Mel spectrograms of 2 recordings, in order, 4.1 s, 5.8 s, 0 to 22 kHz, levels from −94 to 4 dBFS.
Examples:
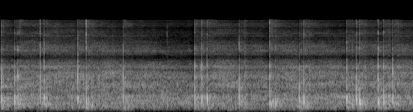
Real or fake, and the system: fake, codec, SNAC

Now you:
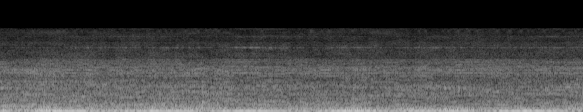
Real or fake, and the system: fake, codec, SNAC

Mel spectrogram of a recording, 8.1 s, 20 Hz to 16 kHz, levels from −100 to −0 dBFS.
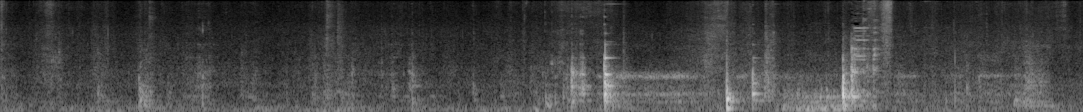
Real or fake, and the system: real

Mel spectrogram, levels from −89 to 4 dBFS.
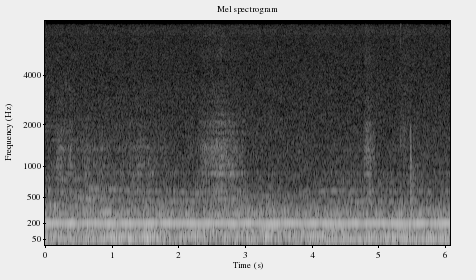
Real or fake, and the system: real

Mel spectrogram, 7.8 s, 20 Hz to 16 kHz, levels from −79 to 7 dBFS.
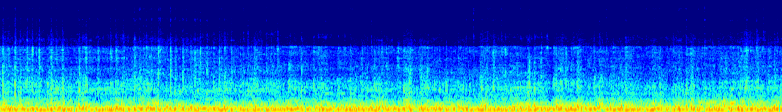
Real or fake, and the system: fake, codec, SNAC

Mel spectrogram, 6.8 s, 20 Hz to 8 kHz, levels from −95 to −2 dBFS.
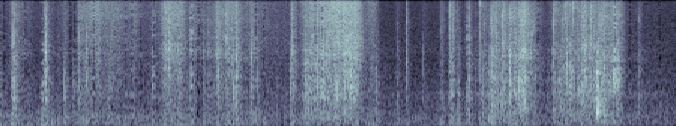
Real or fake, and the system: real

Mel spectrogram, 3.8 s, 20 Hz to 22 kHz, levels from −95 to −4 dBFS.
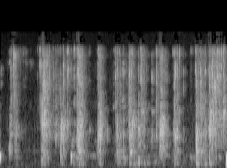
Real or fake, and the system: real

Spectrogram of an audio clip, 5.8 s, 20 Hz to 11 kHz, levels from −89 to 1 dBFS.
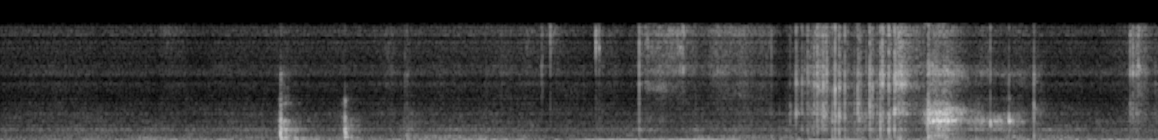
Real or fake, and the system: fake, codec, SNAC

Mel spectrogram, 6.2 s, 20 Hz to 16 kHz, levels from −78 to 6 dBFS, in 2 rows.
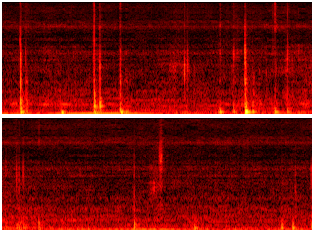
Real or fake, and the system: fake, codec, SNAC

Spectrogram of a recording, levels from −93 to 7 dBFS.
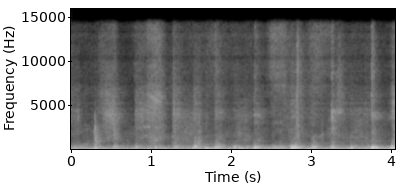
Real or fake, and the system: fake, codec, SNAC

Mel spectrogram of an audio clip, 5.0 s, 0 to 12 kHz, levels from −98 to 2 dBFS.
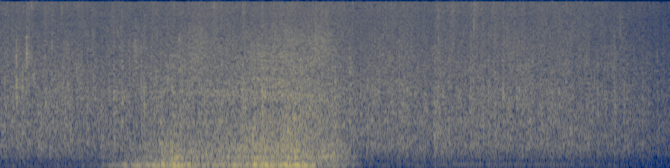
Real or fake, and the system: real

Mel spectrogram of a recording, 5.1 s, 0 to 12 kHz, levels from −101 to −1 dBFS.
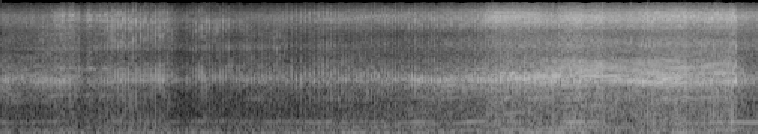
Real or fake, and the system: real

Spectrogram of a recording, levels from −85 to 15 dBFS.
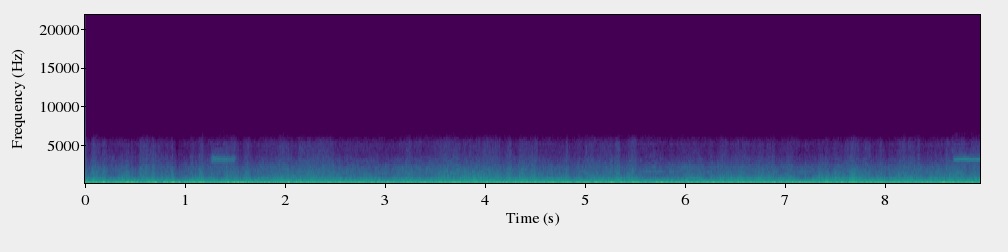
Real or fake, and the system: real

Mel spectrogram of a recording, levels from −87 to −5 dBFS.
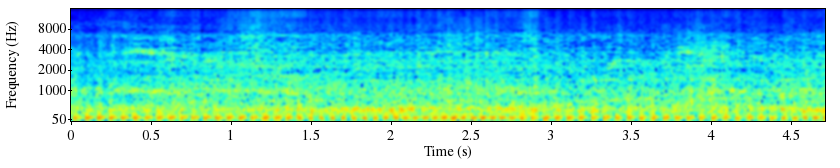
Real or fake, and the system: fake, codec, SNAC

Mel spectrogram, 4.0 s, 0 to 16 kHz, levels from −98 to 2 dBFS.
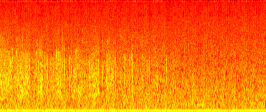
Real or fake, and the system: real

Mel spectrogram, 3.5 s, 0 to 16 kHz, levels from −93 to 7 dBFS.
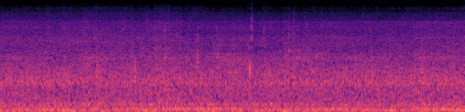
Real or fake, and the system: real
